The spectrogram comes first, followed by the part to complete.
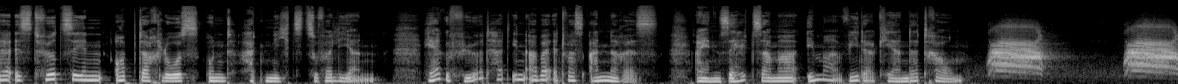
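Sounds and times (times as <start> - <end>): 
speech: 0.0 - 9.7
raven cawing: 9.8 - 11.7.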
